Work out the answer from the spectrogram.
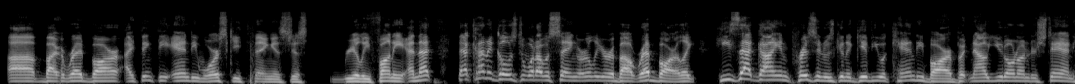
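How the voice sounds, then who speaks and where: Man, slightly high voice, dry close sound. Blunt, opinionated podcast guest, casual and sweary. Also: fairly bright tone, no room sound. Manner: blunt, profane. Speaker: podcast host being interviewed.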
